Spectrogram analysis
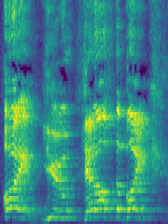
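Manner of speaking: high, loud "Oi!" yelled at an offender; hammed-up telling-off shouted across the street; mock angry shout. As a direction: holler it sharply, far above normal pitch. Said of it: "as in".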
